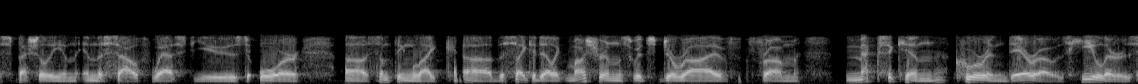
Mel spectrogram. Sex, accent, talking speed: male, American, 105 wpm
